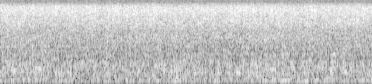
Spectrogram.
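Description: Steady rush of water flowing in a small irrigation channel.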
